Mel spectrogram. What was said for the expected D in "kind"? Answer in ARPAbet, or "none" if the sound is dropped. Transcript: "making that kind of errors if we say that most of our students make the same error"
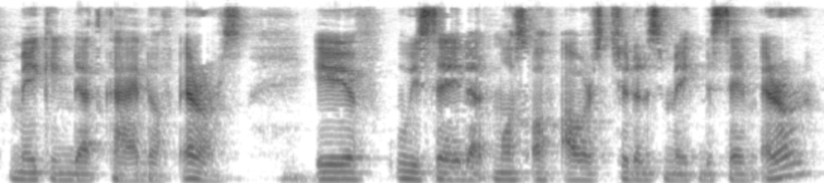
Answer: D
